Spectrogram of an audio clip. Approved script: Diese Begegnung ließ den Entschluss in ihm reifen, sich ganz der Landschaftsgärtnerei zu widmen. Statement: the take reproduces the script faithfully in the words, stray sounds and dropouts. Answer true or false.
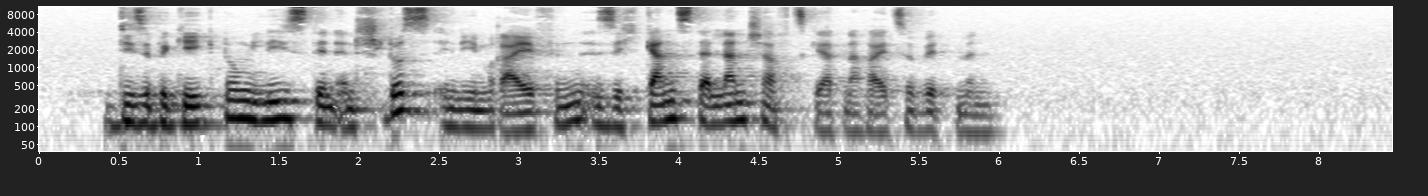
true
